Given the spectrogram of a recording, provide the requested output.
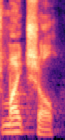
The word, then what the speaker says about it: Schmeichel: Especially because we've been getting Schmeichel wrong for like 25 years, Roger. It's Schmeichel. I don't trust any of the...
